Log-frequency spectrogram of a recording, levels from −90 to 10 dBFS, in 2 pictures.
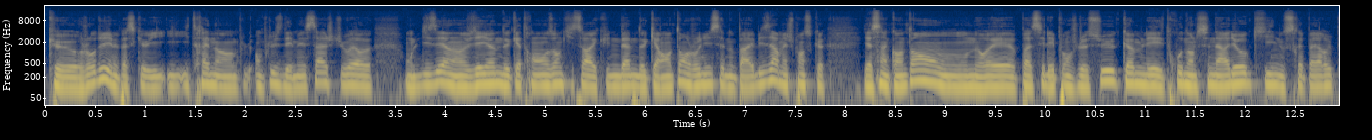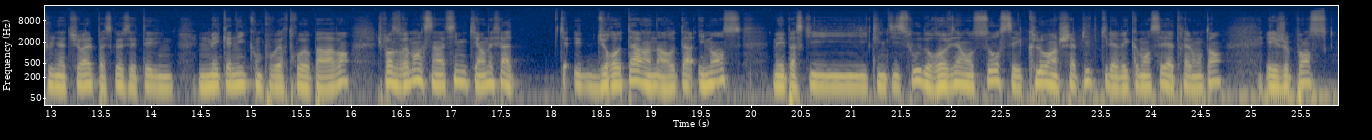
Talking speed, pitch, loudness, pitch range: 265 wpm, 115 Hz, -20 LUFS, 110-125 Hz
